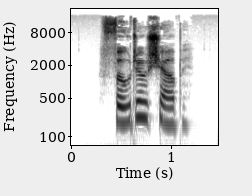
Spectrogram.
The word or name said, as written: fotoshoppe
